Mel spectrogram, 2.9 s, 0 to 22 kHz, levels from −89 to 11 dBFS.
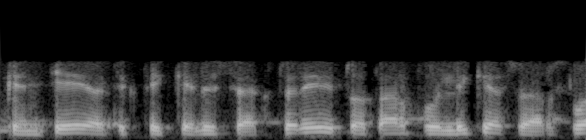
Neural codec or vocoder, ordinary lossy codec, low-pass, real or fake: none; AAC, 32 kbps; 3.6 kHz; real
